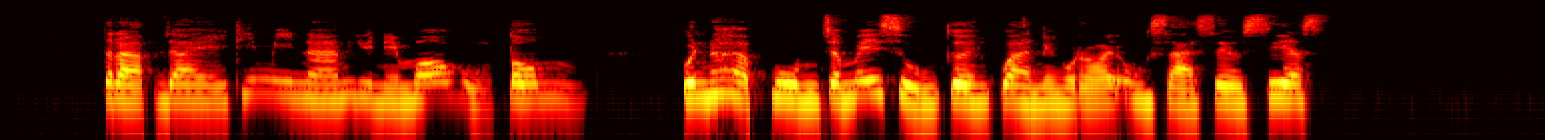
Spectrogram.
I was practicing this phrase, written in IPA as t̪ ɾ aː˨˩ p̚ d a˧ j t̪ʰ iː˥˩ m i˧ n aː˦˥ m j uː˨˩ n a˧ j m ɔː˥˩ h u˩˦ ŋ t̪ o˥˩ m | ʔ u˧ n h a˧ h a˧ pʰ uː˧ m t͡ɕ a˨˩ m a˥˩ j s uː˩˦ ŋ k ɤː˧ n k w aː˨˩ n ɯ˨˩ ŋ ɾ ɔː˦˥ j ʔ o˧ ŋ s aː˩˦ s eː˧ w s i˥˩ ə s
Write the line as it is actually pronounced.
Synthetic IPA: t̪ ɾ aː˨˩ p̚ d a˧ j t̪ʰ iː˥˩ m iː˧ n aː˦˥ m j uː˨˩ n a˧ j m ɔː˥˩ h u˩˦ ŋ t̪ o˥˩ m | ʔ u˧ n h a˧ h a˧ pʰ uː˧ m t͡ɕ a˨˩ m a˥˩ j s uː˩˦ ŋ k ɤː˧ n k w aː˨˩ n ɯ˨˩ ŋ ɾ ɔː˦˥ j ʔ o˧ ŋ s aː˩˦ s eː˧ w s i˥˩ ə s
